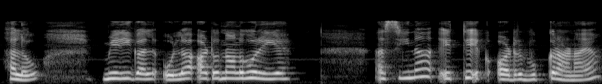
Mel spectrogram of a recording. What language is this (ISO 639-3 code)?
pan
